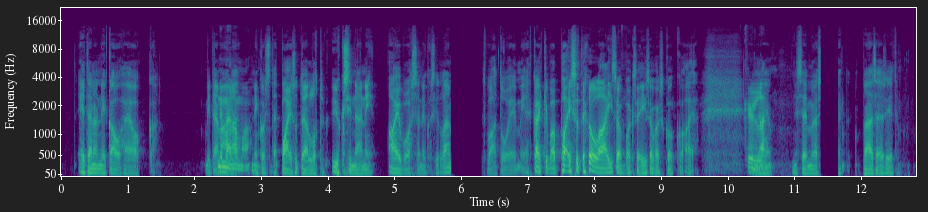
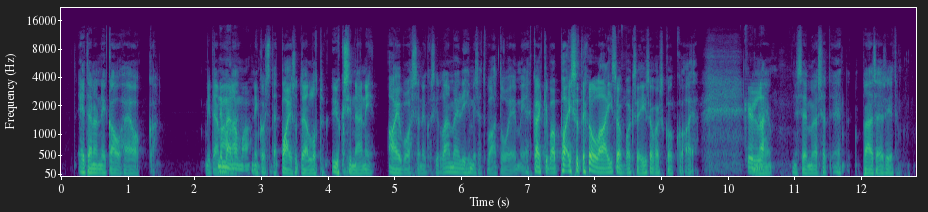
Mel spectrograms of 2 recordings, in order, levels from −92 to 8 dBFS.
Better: second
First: audio cutting out; at 6 s and at 11 s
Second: none

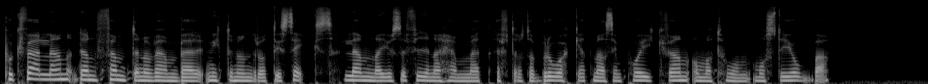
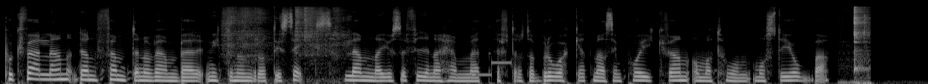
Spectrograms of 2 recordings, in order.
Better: first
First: none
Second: footsteps; noticeable; from 2 to 3.5 s; peak 7 dB below the speech // alarm; faint; at 4.5 s; peak 15 dB below the speech // keyboard typing; loud; at 8.5 s; peak 1 dB above the speech

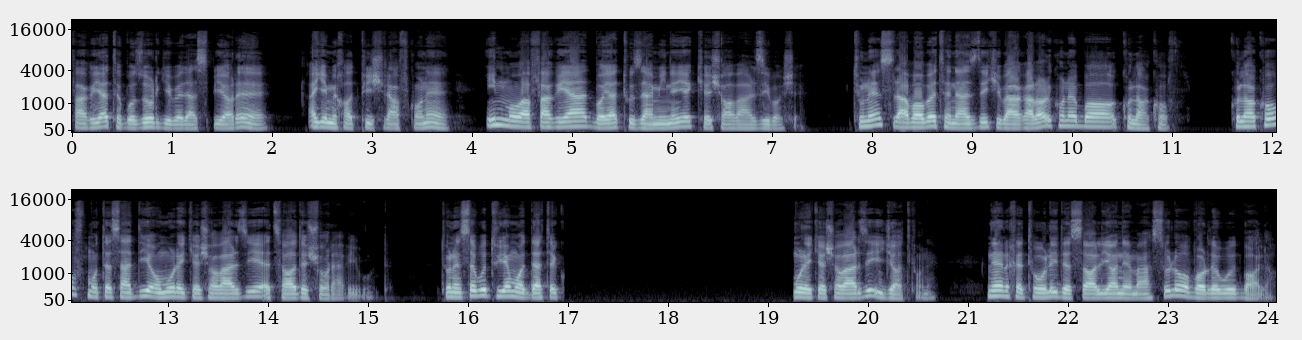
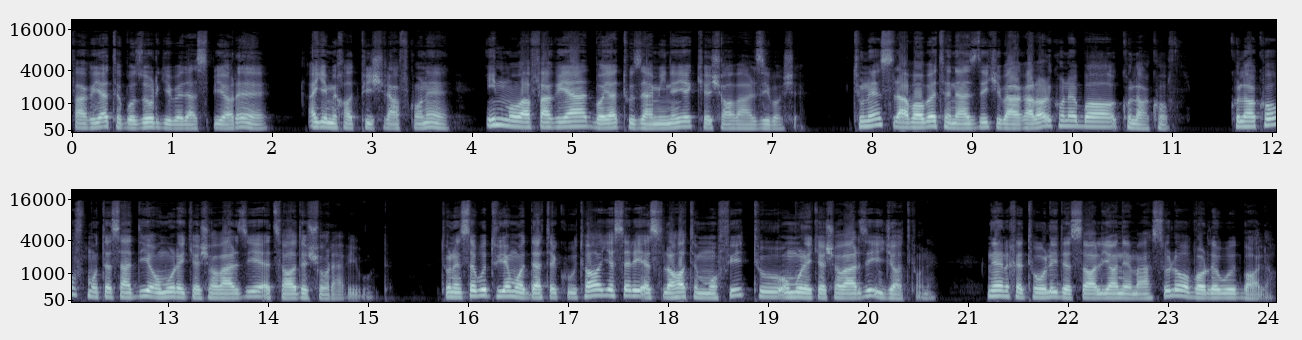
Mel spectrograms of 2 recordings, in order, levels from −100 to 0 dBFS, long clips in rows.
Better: second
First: audio cutting out; at 17 s for 2.5 s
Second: none

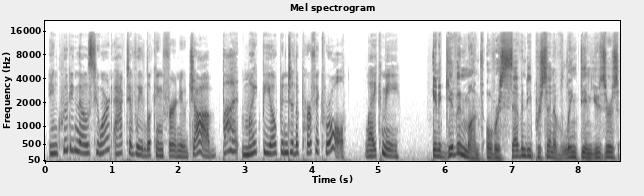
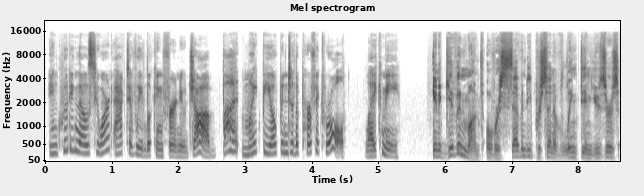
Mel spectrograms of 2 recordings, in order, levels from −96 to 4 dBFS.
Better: first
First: none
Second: thin; very; fading below 800 Hz

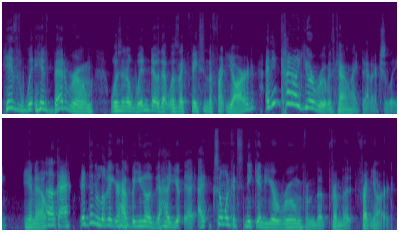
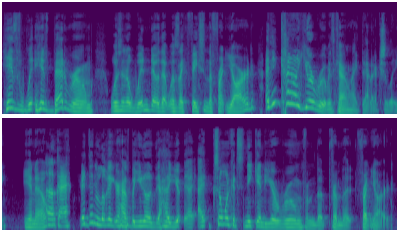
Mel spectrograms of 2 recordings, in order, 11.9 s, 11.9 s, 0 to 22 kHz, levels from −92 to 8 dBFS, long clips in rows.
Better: second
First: muffled; very; fading above 3 kHz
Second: none

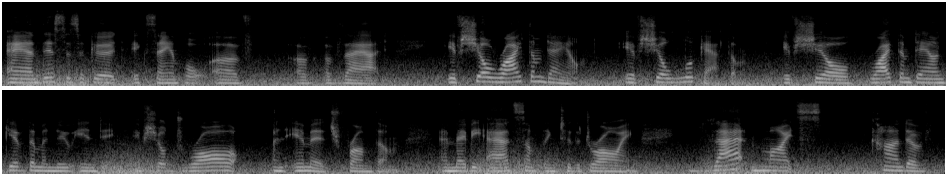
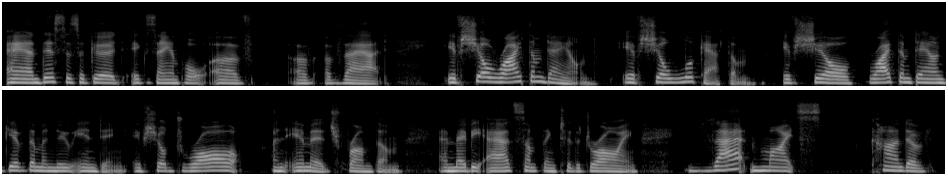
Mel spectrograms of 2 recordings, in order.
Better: second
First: wind noise on the microphone; occasional gusts; 10 dB below the speech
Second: none

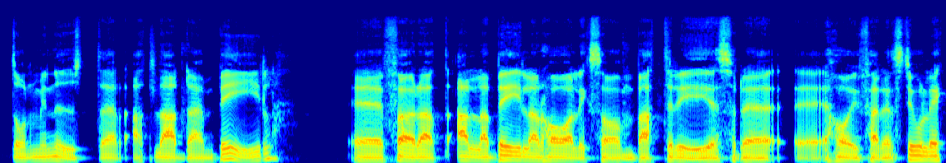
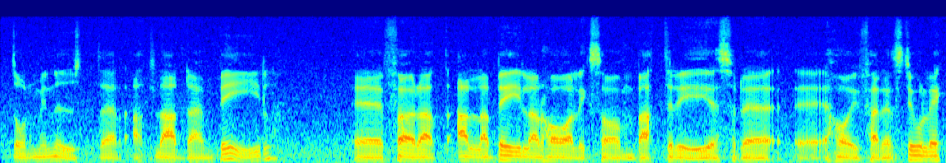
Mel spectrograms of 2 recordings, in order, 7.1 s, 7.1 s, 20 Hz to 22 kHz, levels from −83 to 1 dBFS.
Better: first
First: none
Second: hiss; noticeable; throughout; 15 dB below the speech

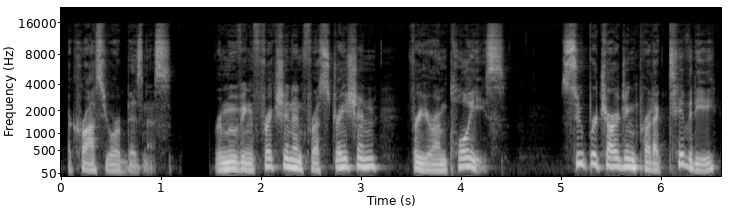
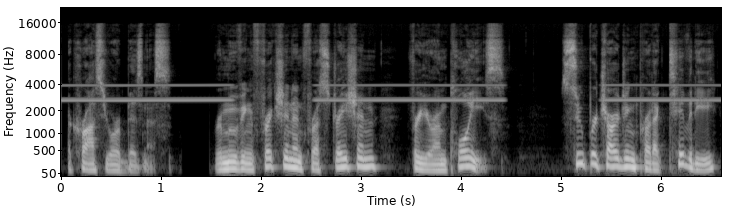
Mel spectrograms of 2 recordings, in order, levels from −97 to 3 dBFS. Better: first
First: none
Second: high-pitched whine; noticeable; until 1.5 s, from 2.5 to 4.5 s and from 5.5 s on; 2.5 kHz, 15 dB below the speech

